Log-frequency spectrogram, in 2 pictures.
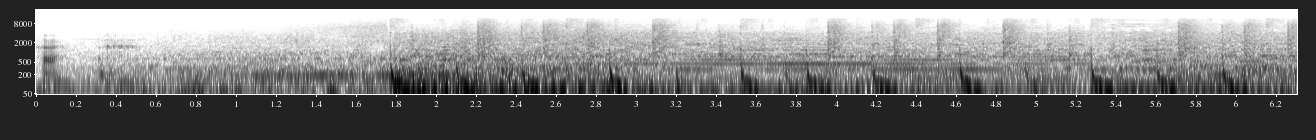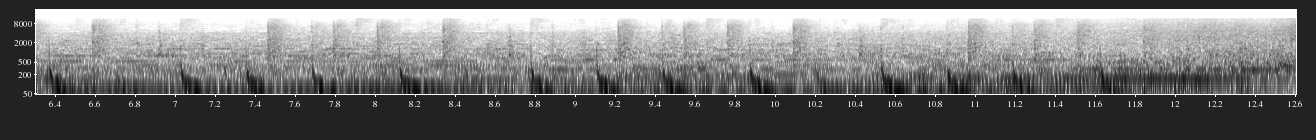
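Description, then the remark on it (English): A jet ski engine drones steadily on a lake while water splashes and slaps around it, the motor growling louder after a couple of seconds and staying strong throughout. “You get to go, you know, to his lake house and spend time right there on the water and in the jet skis and things such as that.”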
